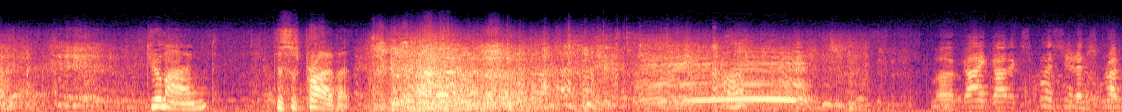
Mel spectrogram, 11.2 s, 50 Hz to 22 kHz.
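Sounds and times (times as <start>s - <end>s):
laughter: 0.0s - 1.3s, 3.6s - 9.3s
speech: 1.5s - 2.2s, 2.8s - 5.2s, 9.6s - 11.2s
cow mooing: 6.4s - 8.2s.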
